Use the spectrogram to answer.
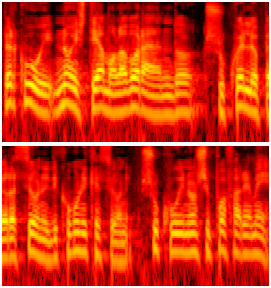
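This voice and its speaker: With a normal speaking voice at a medium pitch and ordinary pitch variation, a man talks at a fairly quick pace with hardly any pauses. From Romagna, Cesena. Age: 50s. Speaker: communications agency owner. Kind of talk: interview.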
